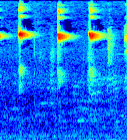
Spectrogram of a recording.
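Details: A lovebird, used as a lure to get other birds singing, gives three piercing high chirps about half a second apart. Each is a short, clean, whistled note over a faint low hum.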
